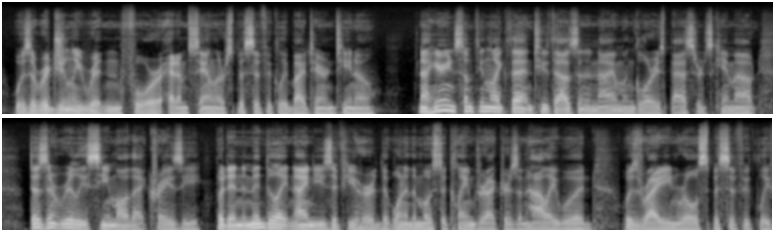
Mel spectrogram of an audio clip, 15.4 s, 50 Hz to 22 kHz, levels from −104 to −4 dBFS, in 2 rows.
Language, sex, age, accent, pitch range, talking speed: English, male, 30-49, American, 95-110 Hz, 195 wpm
